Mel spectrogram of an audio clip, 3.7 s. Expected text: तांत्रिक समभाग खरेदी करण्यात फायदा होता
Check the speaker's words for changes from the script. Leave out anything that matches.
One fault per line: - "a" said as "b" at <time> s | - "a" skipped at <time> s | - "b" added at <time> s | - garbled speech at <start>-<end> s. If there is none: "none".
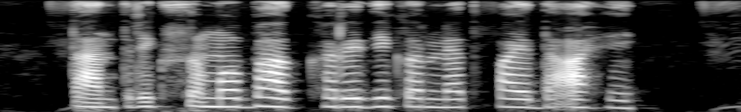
- "होता" said as "आहे" at 2.9 s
